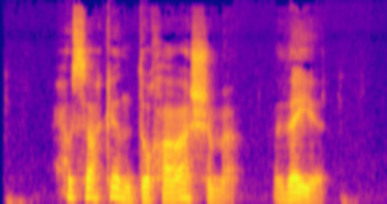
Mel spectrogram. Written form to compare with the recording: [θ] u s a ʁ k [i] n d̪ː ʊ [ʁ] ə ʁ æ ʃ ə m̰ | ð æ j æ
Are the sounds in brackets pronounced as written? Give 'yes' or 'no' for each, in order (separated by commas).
no, no, no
